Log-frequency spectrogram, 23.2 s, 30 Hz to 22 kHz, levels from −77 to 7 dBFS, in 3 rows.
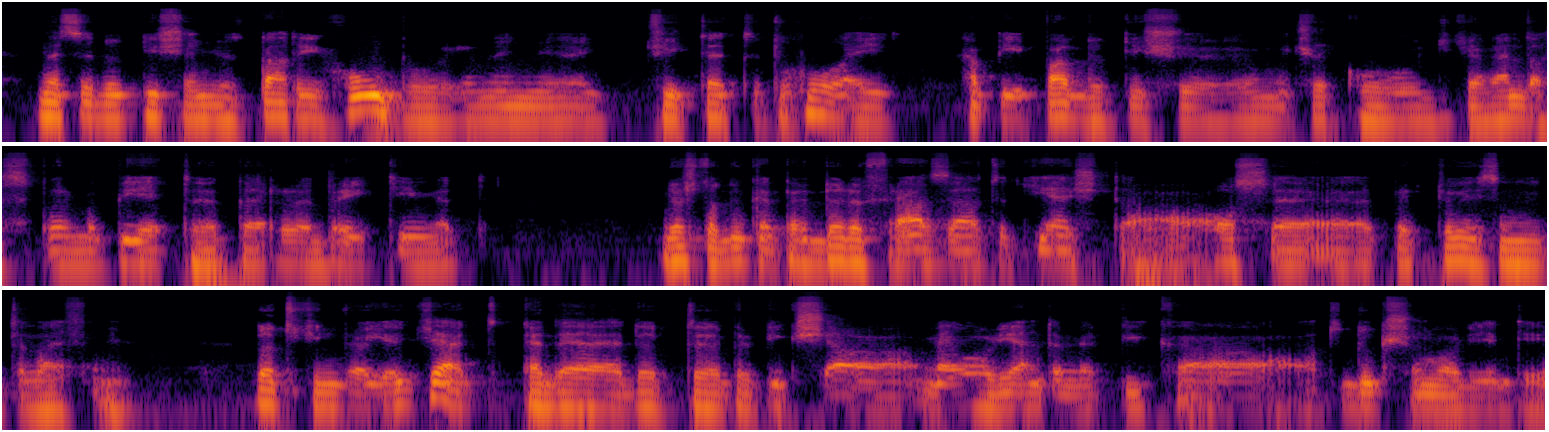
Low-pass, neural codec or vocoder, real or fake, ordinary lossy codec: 19.8 kHz; codec, 44.1 kHz, 2.6 kbps, DAC; fake; Opus, 16 kbps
